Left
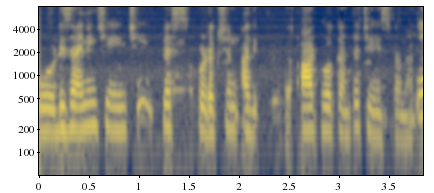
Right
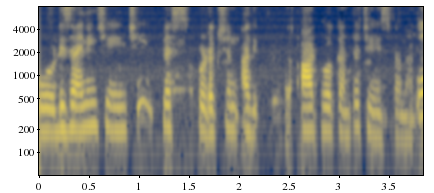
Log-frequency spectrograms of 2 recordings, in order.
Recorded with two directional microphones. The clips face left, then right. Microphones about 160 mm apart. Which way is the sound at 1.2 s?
15° left (ahead or behind).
